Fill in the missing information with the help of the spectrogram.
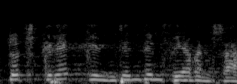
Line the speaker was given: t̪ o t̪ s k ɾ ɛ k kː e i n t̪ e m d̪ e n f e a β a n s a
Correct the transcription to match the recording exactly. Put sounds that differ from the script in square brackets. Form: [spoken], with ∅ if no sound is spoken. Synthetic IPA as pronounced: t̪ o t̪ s k ɾ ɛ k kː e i n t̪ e [n] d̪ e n f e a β a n s a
